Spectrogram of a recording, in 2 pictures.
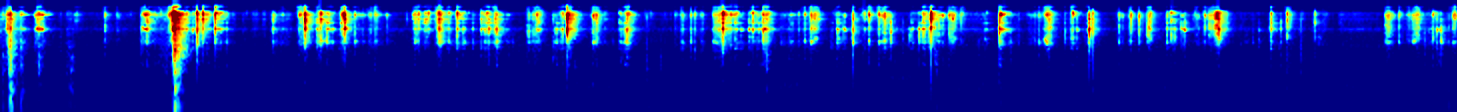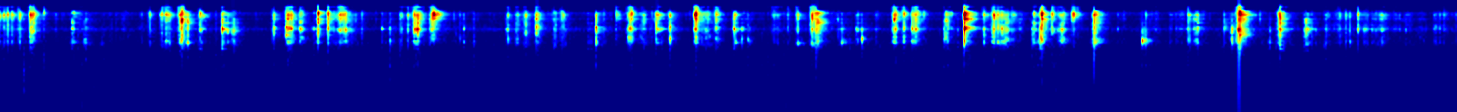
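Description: Vegetable peeler scraping the skin off a russet potato in quick, repeated short strokes, with a sharp knock about two seconds in.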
